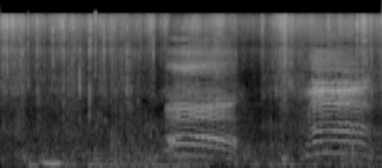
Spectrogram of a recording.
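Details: Dorper rams, male sheep, giving two wavering, harmonic-rich bleats, each lasting under a second with a brief pause between, over a low background rumble and faint noise.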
